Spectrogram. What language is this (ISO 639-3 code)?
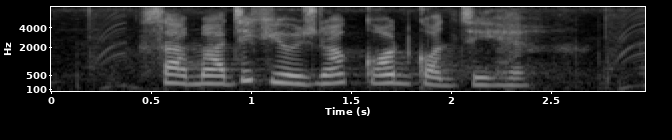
hin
